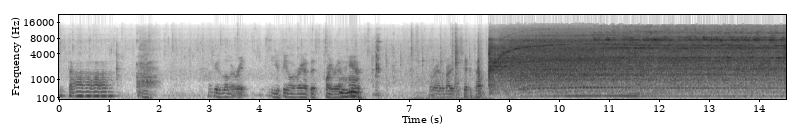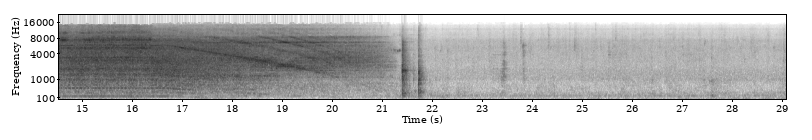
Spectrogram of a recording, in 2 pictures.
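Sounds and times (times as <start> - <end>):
electric grinder whining: 8.6 - 21.5.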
